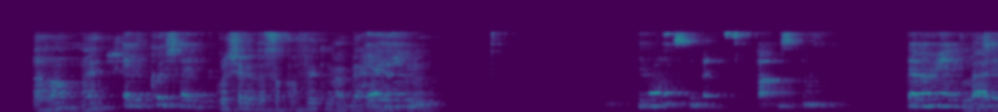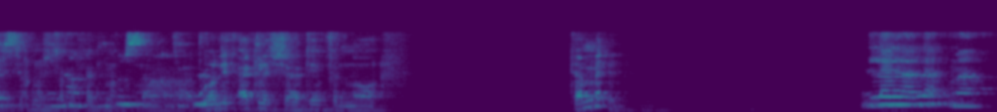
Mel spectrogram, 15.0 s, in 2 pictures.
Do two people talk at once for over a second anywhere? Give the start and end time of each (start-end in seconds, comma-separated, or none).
7.2-9.1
